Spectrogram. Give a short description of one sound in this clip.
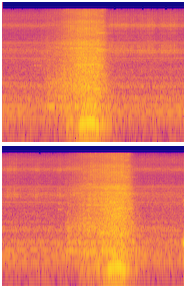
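A small machine whirs in short bursts.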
